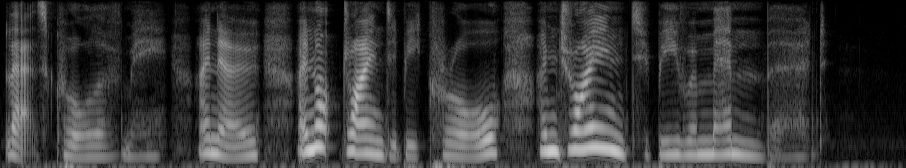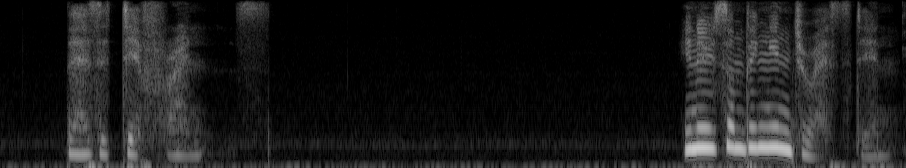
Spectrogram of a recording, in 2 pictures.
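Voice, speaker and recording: A British woman playing a calm, obsessive stalker girlfriend in an intimate ASMR roleplay, hushed and deliberate, often slipping into whispers, tender yet softly menacing. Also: on the high side, no echo, studio quality. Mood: wistful, menacing. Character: soft-spoken obsessive girlfriend stalker, calm, coolly intense, yandere.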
